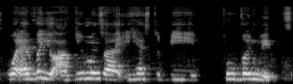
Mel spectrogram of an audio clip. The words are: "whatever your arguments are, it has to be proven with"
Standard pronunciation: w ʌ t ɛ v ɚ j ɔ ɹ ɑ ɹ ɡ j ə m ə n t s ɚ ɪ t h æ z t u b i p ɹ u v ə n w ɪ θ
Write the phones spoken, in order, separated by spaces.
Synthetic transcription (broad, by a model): w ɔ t ɛ v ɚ j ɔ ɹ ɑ ɡ j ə m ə n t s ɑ ɪ t h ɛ s t u b i p ɹ u v ə n w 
